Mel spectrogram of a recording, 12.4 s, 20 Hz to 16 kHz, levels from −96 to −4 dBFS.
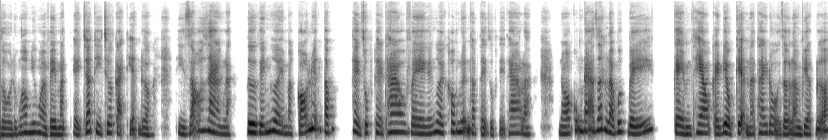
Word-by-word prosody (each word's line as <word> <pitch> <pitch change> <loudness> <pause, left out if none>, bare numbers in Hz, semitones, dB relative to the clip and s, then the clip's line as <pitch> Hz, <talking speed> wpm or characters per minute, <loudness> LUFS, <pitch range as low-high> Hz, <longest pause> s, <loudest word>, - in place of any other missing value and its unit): rồi 165 -1 -1
đúng 170 +3 -4
không? 225 +2 0
Nhưng 230 +1 +1
mà 200 - 0
về 180 0 +2
mặt 175 -1 -1
thể 175 -5 -3
chất 245 +9 0
thì 235 -5 -2
chưa 220 +4 -2
cải - - -4
thiện 100 0 -4
được, 175 -2 -2 0.4
thì 190 -5 -1
rõ 210 +9 -2
ràng 220 -8 +1
là 180 - -3 0.3
từ 230 -1 +9
cái 215 +1 +2
người 245 -3 +3
mà 195 -1 -4
có 205 +1 +2
luyện 310 0 +4
tập 220 - 0 0.3
thể 240 -5 +1
dục 215 +3 -2
thể 220 -3 -3
thao 235 0 +1
về 200 -4 -1
cái 190 +2 -2
người 230 -2 +1
không 240 +2 -2
luyện 260 +3 +2
tập 205 - -4
thể 180 - -3
dục 170 - -8
thể - - -5
thao 205 0 -3
là 180 -1 -4 0.4
nó 195 0 -1
cũng 275 +2 +1
đã 255 +1 +1
rất 290 +2 +3
là 235 -7 +4
bức 245 +3 -1
bế 205 +8 +2 0.3
kèm 190 -4 +2
theo 210 +1 +2
cái 185 - -1
điều 220 +1 +6
kiện 225 - +3
là 185 - -2
thay 215 0 -2
đổi 220 -1 -2
giờ 180 -2 0
làm 180 - 0
việc 180 0 -1
nữa, 130 - +1
210 Hz, 285 wpm, -21 LUFS, 185-235 Hz, 0.4 s, từ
